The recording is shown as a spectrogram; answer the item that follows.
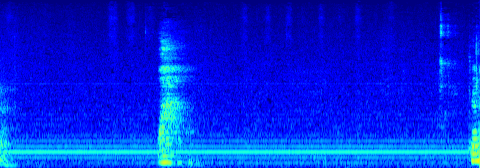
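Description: A quiet pause filled by a steady low hum, with a man saying "wow" once about two seconds in and a faint click near the end.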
